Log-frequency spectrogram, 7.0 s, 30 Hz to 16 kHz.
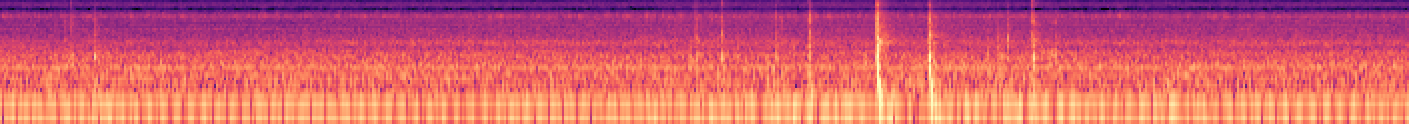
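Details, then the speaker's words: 1953 Fedders Weather Bureau window air conditioner with a Tecumseh S-series R12 1/3 hp compressor, after electrical upgrade and service. Steady low hum with a smooth fan rush and a few faint clicks. Normal compressor running. "Just listen to some nice Tecumseh S-Series noise for a minute or two while I go get the watt meter."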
